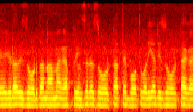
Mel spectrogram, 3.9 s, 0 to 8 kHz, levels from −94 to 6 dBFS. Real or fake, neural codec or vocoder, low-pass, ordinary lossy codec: real; none; 7.2 kHz; none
